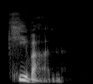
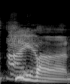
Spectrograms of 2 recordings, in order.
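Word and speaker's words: Ciabhán: It's spelled C-I-A-B-H-A-N, or pronounced Kevan.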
